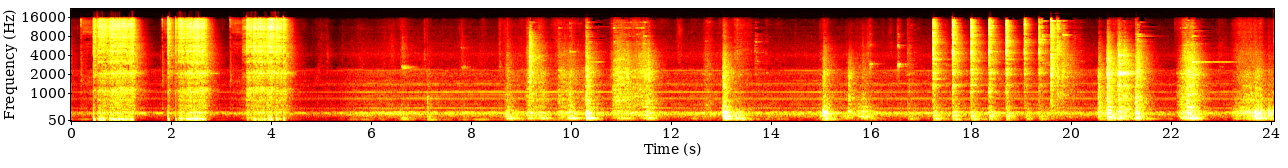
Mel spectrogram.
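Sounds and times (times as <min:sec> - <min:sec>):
steady hum: 0:00.0 - 0:15.6.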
